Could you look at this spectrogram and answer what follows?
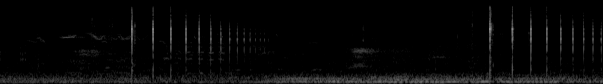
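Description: Plastic toothbrush handle sprung in a rubber-band-bound plier trap, bent back and released twice: each release gives a sharp snap followed by a run of quicker, fading taps as it chatters to rest against the plier jaw.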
